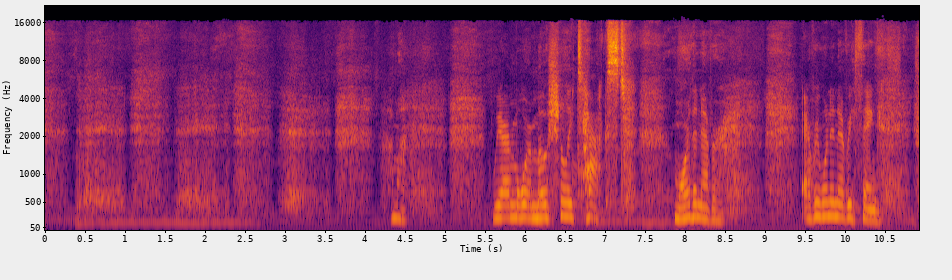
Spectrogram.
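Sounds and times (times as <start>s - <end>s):
heavy rasping breathing of a runner racing at lactic threshold: 0.0s - 10.9s
low steady hum: 0.0s - 10.9s
speech: 4.3s - 4.7s, 5.6s - 7.3s, 7.9s - 8.6s, 9.5s - 10.6s.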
